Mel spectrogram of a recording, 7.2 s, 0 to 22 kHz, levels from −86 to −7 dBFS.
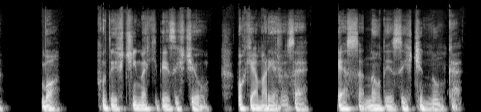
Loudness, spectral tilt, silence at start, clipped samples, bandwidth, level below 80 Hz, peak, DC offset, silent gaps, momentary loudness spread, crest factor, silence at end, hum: -18 LUFS; -4.5 dB/octave; 0 s; under 0.1%; 17 kHz; -24 dBFS; -4 dBFS; under 0.1%; 0.19-0.60 s, 1.05-1.44 s, 3.22-3.30 s, 4.74-5.04 s; 12 LU; 16 dB; 0.3 s; none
